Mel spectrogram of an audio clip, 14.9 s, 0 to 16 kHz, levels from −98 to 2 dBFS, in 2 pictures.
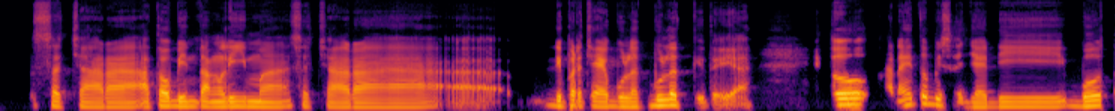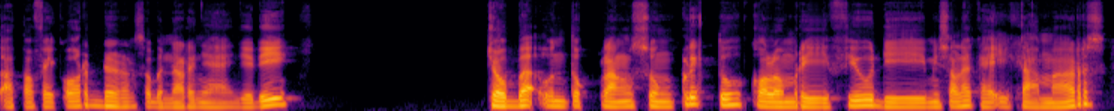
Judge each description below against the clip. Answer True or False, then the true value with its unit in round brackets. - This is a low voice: True (115 Hz)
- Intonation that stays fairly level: False (3.5 semitones)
